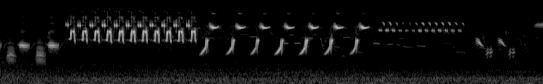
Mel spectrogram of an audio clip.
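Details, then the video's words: Male Lark Bunting in song flight, delivering low slurred notes, a loud rapid buzzy trill, a series of rising whistled slurs, then a thin high trill and soft chips; quiet background. "Lark Bunting Calamospiza melanocorys Singing"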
